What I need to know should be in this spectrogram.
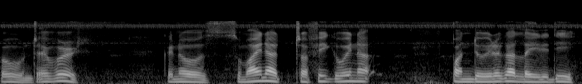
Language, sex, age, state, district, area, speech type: Manipuri, male, 30-45, Manipur, Senapati, rural, spontaneous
